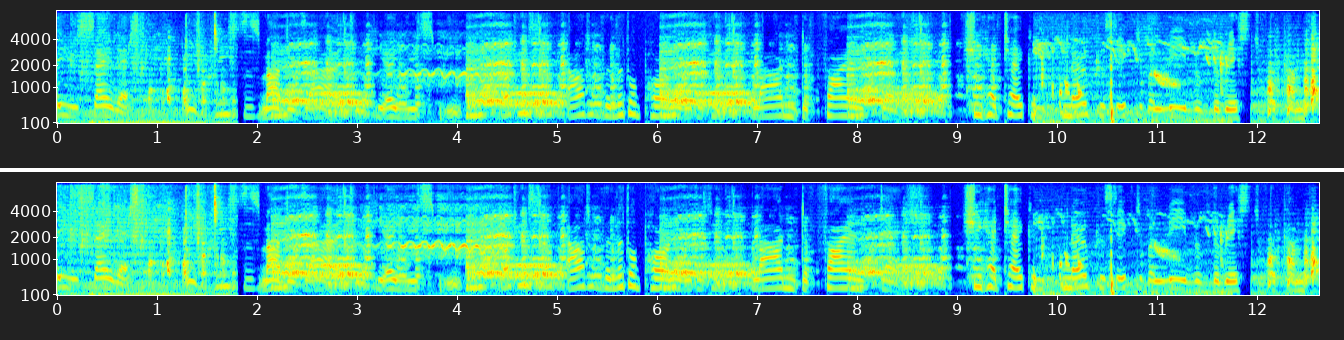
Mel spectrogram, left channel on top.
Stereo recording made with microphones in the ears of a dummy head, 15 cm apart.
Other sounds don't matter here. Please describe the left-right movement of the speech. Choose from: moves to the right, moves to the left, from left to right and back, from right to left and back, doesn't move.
from left to right and back.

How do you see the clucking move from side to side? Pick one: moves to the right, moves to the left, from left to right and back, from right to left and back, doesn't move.
moves to the left.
